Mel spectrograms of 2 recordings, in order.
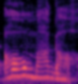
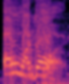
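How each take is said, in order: First: Slow, hushed mock disbelief; breathy whispered shock; attorney impression. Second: Loud, high gasp of disbelief; hammed-up oh-my-God outburst; mock shock. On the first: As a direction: whisper it slowly, as if appalled. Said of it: "let me do my lead". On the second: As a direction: exclaim it big and scandalized. Playful shocked reaction to mamas remark.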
